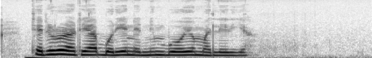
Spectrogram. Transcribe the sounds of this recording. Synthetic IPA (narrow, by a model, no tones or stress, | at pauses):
teɾiɾɔɾatijaɓoɾiɛndɛnːimbɔjɔmaleɾija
